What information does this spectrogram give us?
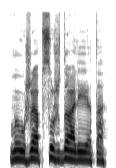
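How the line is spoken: Angry retort. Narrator (Russian): зло бросил маг

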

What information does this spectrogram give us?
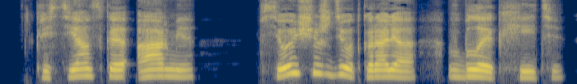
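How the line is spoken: Plain question. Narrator (Russian): спросила она

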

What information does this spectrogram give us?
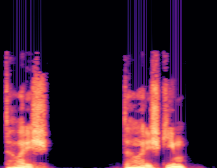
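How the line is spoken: Sharp exhale. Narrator (Russian): шпион резко выдохнул

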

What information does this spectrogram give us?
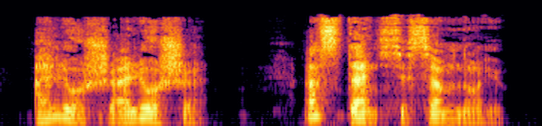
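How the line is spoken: Soft, quiet. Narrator (Russian): она тихонько ему говорит

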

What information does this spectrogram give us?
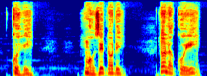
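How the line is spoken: Frightened. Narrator (Vietnamese): nói trong sợ hãi

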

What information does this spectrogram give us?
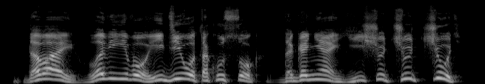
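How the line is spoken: Shouting. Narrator (Russian): кричал кто-то

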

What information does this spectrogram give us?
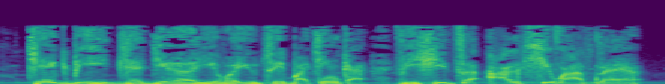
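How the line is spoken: Laughing, mocking burr. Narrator (Russian): рассмеялся товарищ Альфа и добавил с шутовской картавинкой

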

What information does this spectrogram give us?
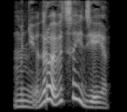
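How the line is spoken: Calm. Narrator (Russian): спокойно сказал Константин

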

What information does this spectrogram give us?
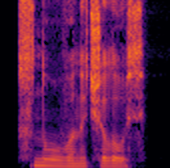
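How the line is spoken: Quiet. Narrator (Russian): тихо сказал

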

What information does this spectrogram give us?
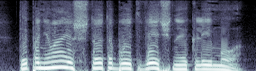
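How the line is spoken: Shouting. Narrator (Russian): кричал Дани

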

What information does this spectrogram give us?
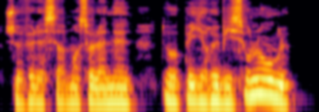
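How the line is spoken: Exclaimed. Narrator (French): s'écria Hector

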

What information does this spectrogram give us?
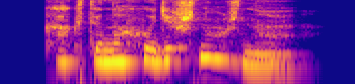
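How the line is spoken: Breathed out. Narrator (Russian): выдохнула я

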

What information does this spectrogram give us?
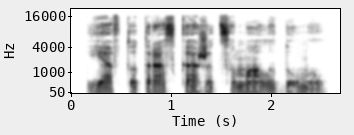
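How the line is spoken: Plain. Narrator (Russian): ответил муж

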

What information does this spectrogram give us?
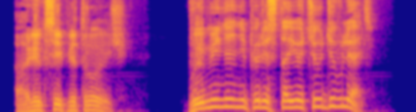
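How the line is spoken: Snort. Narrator (Russian): хмыкнул Виталий Алексеевич

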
